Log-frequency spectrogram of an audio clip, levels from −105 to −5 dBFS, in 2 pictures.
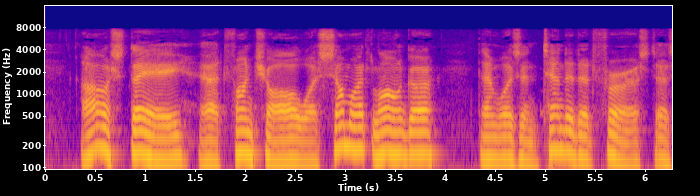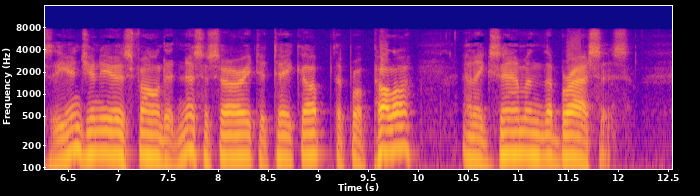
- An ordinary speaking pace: No, slow, 130 wpm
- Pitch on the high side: No, medium, 140 Hz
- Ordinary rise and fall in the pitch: Yes, average, 3.5 semitones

